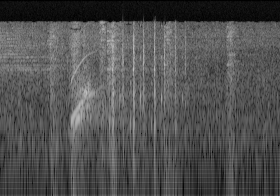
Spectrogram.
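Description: Swords clash and slash in a fast video game fight.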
